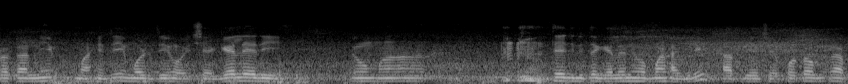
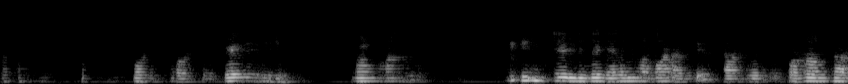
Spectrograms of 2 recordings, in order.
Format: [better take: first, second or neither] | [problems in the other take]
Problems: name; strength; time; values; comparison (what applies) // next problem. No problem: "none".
first | noise reduction (neural mask model DeepFilterNet 3)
